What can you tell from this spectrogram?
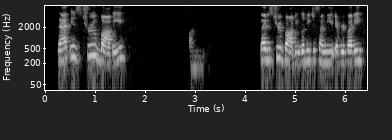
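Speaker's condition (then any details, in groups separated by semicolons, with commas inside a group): No condition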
